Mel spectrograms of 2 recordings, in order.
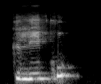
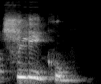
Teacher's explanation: essa criança está colocando uma africada no meio do ataque ramificado, isso não existe na língua adulta de jeito nenhum.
